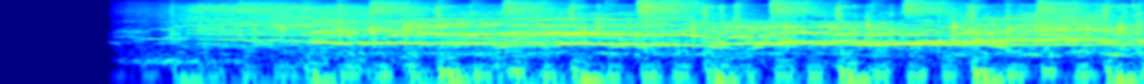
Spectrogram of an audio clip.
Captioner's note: crowd cheering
